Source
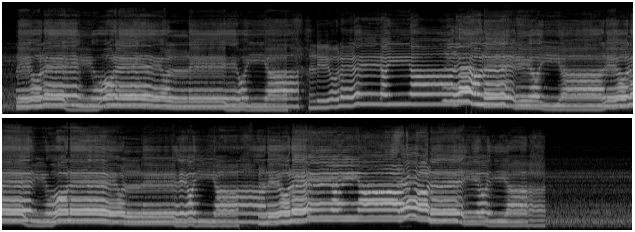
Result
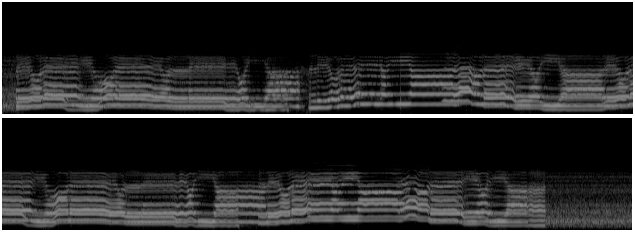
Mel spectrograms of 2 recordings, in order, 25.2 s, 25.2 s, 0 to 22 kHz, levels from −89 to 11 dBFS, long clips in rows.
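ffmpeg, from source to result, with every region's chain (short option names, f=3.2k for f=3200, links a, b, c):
-filter_complex "[0:a]asettb=1/sr,asplit=3[a][b][c];[a]atrim=end=4.944[d];[b]atrim=start=4.94:end=7.96,asetpts=PTS-STARTPTS,afade=t=in:d=0.004:c=qsin,afade=t=out:st=3.016:d=0.004:c=qsin,lowpass=f=1.3k:p=1,flanger=delay=19.5:depth=3.1:speed=1.3[e];[c]atrim=start=7.956[f];[d][e]acrossfade=d=0.004:c1=hsin:c2=qsin[g];[g][f]acrossfade=d=0.004:c1=qsin:c2=hsin,lowpass=f=2k:w=0.5412,lowpass=f=2k:w=1.3066,acompressor=threshold=-36dB:ratio=6"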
